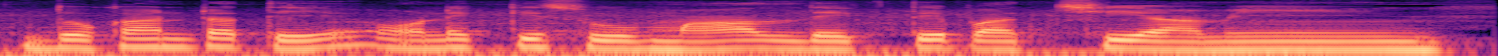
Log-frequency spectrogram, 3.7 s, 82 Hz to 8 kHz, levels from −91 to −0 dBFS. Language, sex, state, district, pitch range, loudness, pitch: Bengali, male, West Bengal, Cooch Behar, 135-160 Hz, -14 LUFS, 145 Hz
